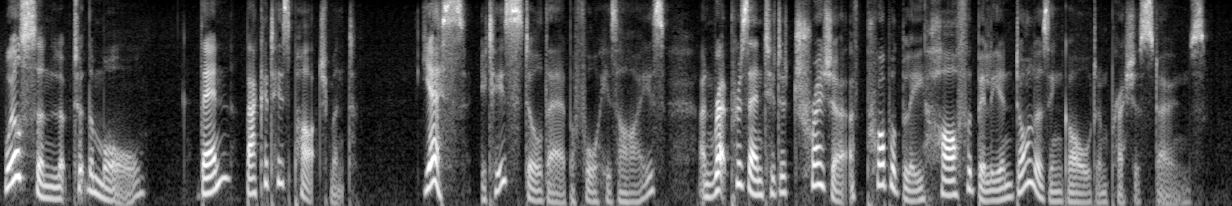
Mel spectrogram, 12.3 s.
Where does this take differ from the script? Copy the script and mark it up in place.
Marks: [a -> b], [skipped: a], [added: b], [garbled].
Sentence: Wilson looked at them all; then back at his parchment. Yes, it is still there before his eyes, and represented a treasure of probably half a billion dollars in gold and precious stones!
Wilson looked at them all; then back at his parchment. Yes, it is still there before his eyes, and represented a treasure of probably half a billion dollars in gold and precious stones!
